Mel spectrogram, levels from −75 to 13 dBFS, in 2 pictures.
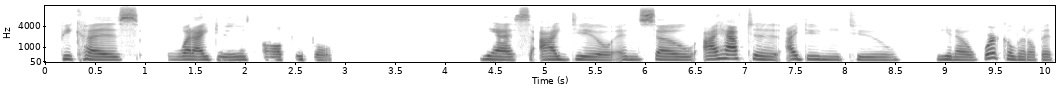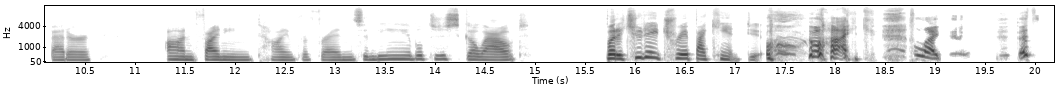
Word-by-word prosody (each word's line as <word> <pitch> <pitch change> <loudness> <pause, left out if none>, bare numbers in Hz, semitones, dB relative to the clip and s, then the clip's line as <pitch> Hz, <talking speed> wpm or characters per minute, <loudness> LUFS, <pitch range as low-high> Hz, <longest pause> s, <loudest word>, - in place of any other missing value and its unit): because 190 -4 +1 0.3
what 190 +2 -1
I 190 +1 +3
do 185 -1 -5
is 190 - -6
all 180 -1 -4
people. 170 -5 -7 1.5
Yes, 190 -3 0
I 195 +1 +2
do 185 -2 -2
and 185 +2 -8
so, 185 -3 0
I 215 +2 +2
have 250 0 +5
to 200 -6 -2
I 225 - +1
do 210 -1 -4
need 185 -1 -7
to, 175 -1 -8 0.3
you 200 0 -2
know, 175 -2 -4
work 285 +1 0
a - - -1
little 185 -4 -4
bit 175 0 -8
better 170 0 -8 0.8
on 195 -2 -3
finding 185 -2 -3
time 170 -1 -10
for 175 -2 -15
friends 170 +1 -9
and 190 0 -5
being 230 +2 -3
able 225 +1 -4
to 220 - -12
just 225 -1 -5
go 195 -2 -4
out, 180 - -3 0.8
but 260 0 +11
a 240 - +8
two-day 320 +6 +4
trip, 260 0 +3
I 225 - +4
can't 215 -2 -5
do. - - -8 0.7
like - - +5 0.4
like, - - +6 0.7
that's 480 -1 +4
190 Hz, 145 wpm, -24 LUFS, 180-215 Hz, 1.5 s, but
